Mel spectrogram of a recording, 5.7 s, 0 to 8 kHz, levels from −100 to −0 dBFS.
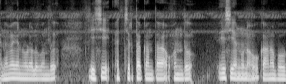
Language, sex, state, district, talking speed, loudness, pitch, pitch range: Kannada, male, Karnataka, Koppal, 105 wpm, -16 LUFS, 125 Hz, 120-130 Hz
